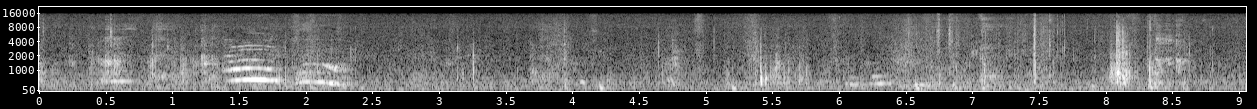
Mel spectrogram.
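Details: Blenheim Cavalier King Charles Spaniel puppies from a litter of five, born on New Year's and filmed 26 January 2023 with their mother Paris in an indoor puppy pen; one clear high whimper slides downward, then soft shuffling and clicking sounds.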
